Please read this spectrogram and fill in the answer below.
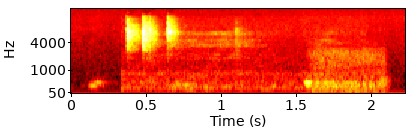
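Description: A quick run of about four faint, sharp clicks, like small desk or computer clicks, about a third of a second in.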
